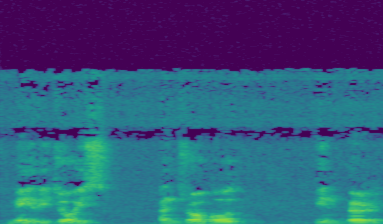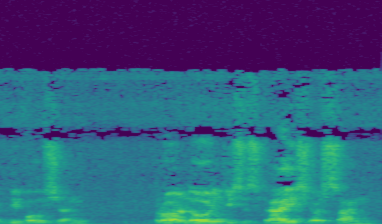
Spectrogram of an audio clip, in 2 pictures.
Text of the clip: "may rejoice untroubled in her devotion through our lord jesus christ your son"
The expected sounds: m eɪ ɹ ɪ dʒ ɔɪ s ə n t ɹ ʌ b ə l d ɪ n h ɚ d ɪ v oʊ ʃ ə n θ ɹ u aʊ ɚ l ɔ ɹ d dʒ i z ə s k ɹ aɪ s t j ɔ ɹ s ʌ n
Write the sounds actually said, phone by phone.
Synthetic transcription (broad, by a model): m eɪ ɹ ɪ dʒ ɔɪ s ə n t ɹ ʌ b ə l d ɪ n h ɚ d ɪ v oʊ ʃ ə n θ ɹ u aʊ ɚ l ɔ ɹ d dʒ i s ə s k ɹ aɪ s t j ɔ ɹ s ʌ n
